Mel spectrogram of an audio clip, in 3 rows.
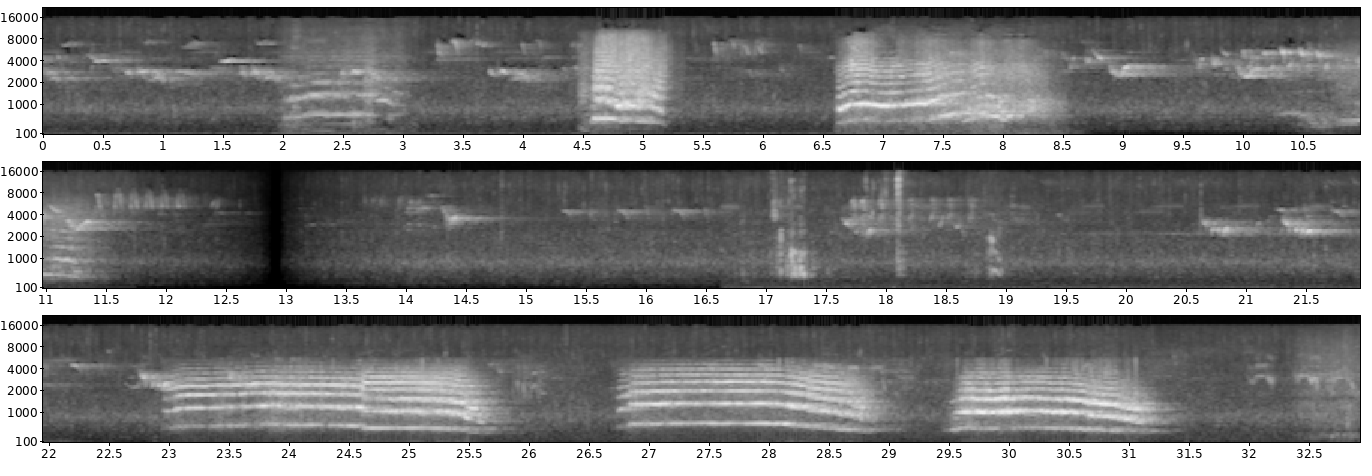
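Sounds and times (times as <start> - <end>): small birds chirping: 15.8 - 23.0.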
